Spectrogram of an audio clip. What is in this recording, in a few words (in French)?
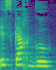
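"escargot", French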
